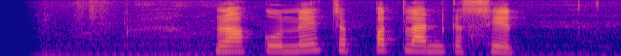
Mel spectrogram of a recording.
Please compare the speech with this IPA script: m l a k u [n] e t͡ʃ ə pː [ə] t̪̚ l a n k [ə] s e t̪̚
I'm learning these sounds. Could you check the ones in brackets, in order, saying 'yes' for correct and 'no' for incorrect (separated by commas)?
yes, yes, yes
